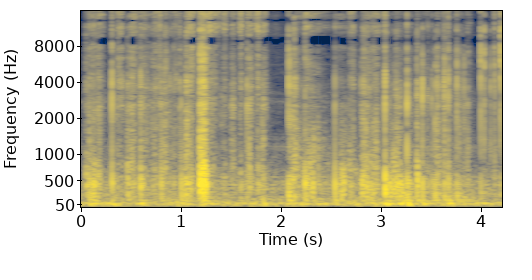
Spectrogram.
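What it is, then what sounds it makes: Wooden tabletop. Long acrylic nails tap and scratch along the grain of a solid wood-grain tabletop. Quick, light, dry clicks mix with brief scratchy scrapes at a quiet level, with one sharper, louder tap just past a second in. The taps stay fast but gentle and die away almost instantly.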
